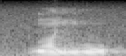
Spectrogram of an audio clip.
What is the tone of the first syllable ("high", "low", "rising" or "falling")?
falling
